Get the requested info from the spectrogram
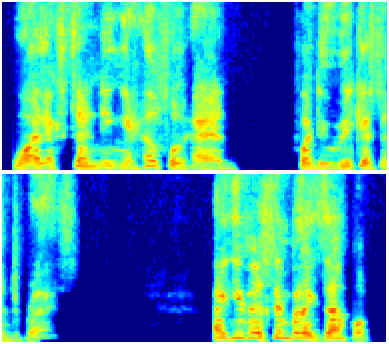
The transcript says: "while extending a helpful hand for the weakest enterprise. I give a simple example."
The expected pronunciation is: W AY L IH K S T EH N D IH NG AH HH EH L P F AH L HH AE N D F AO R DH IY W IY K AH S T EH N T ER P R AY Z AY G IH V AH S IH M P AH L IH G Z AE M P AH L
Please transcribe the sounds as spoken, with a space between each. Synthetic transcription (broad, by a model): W AY L IH K S T EH N D IH NG AH HH EH L P F AH L HH AE N D F AO R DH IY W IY K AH S T EH N T ER P R AY Z AY G IH V AH S IH M P AH L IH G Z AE M P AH L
